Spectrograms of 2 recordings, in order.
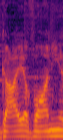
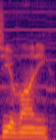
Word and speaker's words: Giovanni: I go fight Giovanni you've pronounced it guy avani as a kid I'm pretty sure it's Giovanni oh my God stop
